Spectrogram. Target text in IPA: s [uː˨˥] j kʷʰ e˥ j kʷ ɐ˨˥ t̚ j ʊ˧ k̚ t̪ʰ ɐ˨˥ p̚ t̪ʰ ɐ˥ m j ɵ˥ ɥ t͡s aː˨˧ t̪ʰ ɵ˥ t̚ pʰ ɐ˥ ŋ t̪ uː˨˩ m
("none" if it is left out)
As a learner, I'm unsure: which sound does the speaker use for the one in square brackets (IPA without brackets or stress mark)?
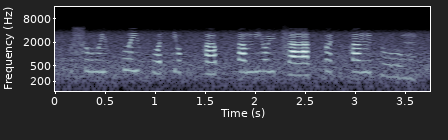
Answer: uː˧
